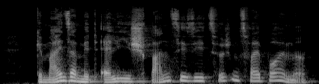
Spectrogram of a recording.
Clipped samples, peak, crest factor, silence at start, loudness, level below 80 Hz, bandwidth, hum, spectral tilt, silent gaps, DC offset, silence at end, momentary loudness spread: under 0.1%; -10 dBFS; 18 dB; 0.35 s; -27 LUFS; -56 dBFS; 16 kHz; none; -5 dB/octave; none; under 0.1%; 0.1 s; 8 LU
